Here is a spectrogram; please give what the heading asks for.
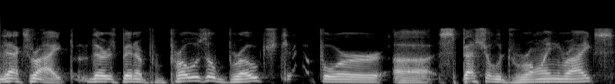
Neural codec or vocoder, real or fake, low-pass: none; real; 5.4 kHz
